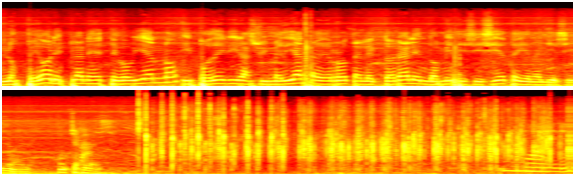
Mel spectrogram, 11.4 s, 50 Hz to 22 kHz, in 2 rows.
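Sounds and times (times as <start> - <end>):
speech: 0.0 - 7.0, 11.0 - 11.4
audience applause at the close of a political talk: 7.1 - 11.4.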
